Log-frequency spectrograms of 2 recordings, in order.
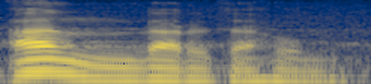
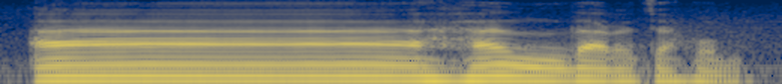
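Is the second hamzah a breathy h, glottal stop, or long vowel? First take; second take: glottal stop; breathy h. First: Both glottal stops are fully pronounced. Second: The second glottal stop sounds halfway to h. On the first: "yang tahqiq tadi ... Arti hidup dua hamzahnya" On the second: "jadi hamzah yang kedua ada suara ha sedikit"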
